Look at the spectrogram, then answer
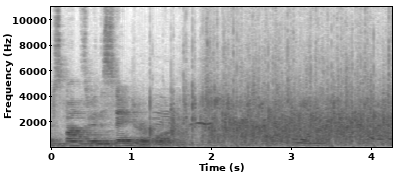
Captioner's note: audience applause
